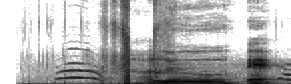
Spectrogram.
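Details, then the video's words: Kitten loudly meowing to call its mother: one clear arched, rising-then-falling meow, followed by a woman's voice talking over a lower, drawn-out cry indoors. "Anak Kucing Frangky Mengeong Dengan Keras Memanggil ibu kucing"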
